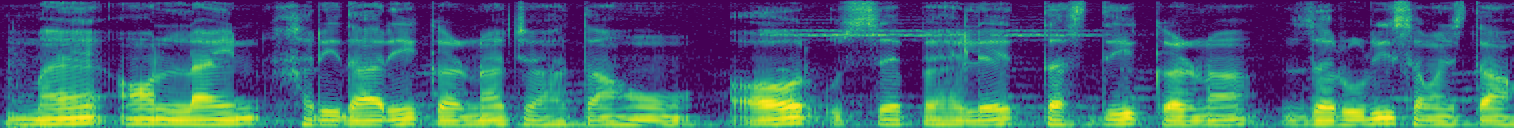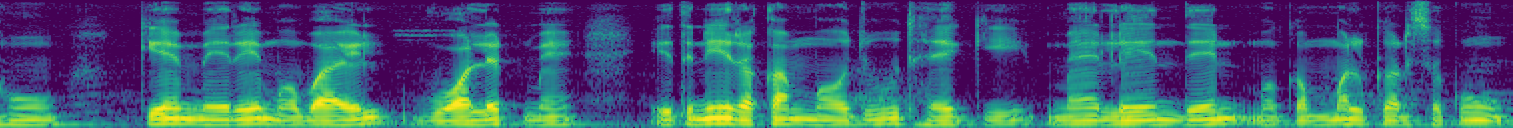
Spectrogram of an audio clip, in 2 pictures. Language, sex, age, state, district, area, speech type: Urdu, male, 18-30, Delhi, New Delhi, rural, spontaneous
